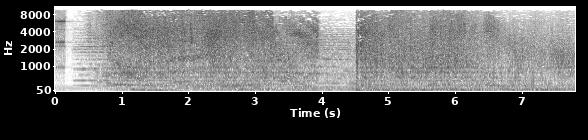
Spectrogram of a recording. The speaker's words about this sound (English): Particle cannon! Particle cannon. Aye, sir. Vaporize or rubble, sir.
